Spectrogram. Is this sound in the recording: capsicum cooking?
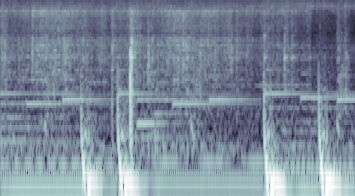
yes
